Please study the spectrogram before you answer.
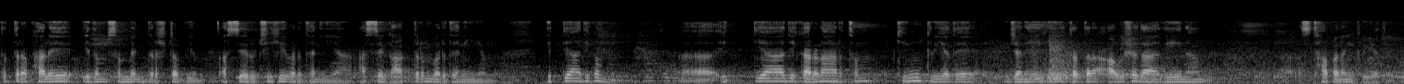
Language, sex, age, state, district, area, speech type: Sanskrit, male, 30-45, Karnataka, Bangalore Urban, urban, spontaneous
